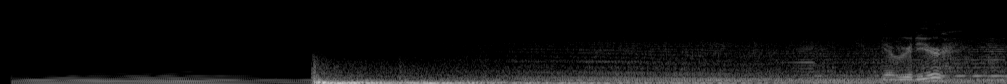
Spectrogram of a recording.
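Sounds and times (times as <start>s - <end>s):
turboprop airplane engine drone: 4.0s - 10.0s.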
